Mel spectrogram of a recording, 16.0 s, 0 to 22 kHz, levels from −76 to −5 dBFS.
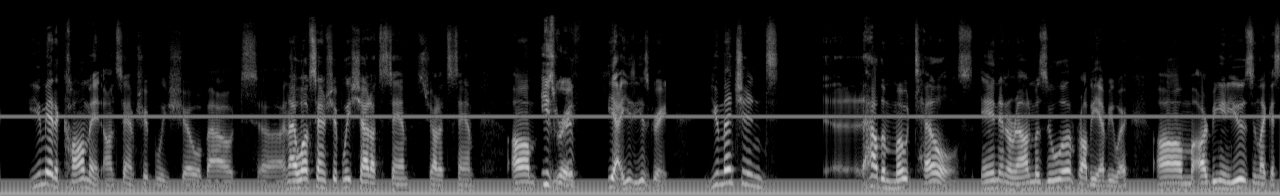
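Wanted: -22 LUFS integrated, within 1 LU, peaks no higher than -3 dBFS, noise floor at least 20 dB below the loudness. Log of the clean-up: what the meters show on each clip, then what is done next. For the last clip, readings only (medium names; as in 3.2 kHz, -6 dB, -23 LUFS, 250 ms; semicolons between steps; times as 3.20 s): hum 60 Hz; highest harmonic 300 Hz; hum level -30 dBFS; steady tone 1.9 kHz; tone level -40 dBFS; loudness -27.5 LUFS; peak level -11.0 dBFS; loudness target -22.0 LUFS
-> de-hum 60 Hz, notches 5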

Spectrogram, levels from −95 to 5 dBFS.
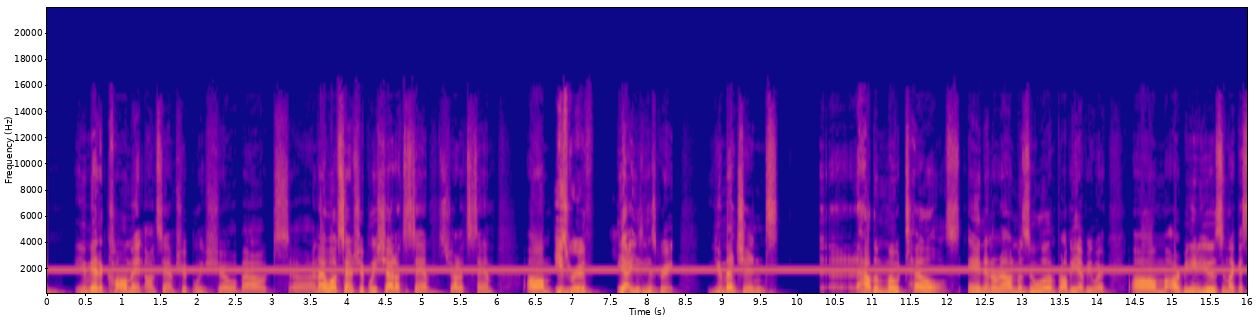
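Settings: hum not found; steady tone 1.9 kHz; tone level -40 dBFS
-> band-stop 1.9 kHz, Q 30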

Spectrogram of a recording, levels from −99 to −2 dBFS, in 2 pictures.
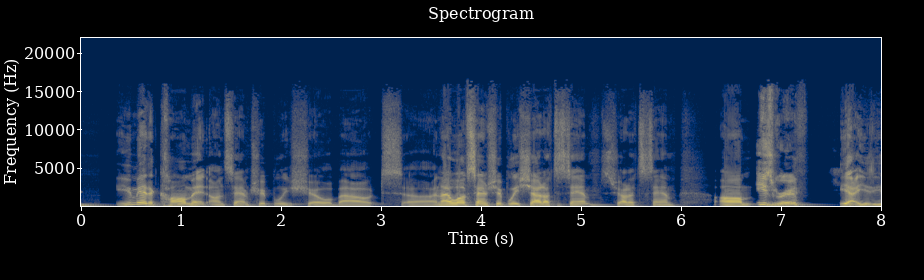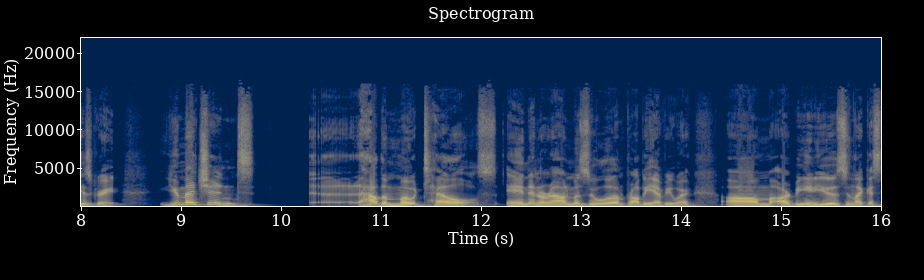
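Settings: steady tone not found; loudness -28.0 LUFS; peak level -12.5 dBFS; loudness target -22.0 LUFS
-> trim +6 dB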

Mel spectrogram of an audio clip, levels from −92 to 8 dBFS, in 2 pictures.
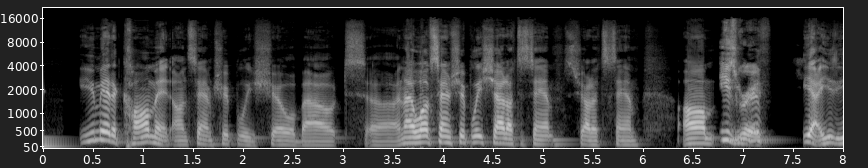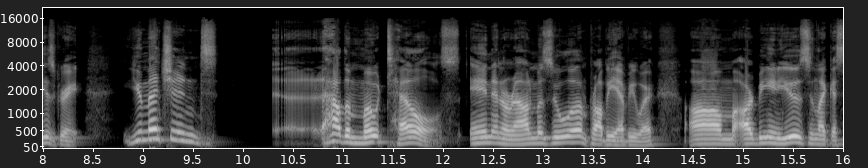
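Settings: loudness -22.0 LUFS; peak level -6.5 dBFS; noise floor -67 dBFS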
